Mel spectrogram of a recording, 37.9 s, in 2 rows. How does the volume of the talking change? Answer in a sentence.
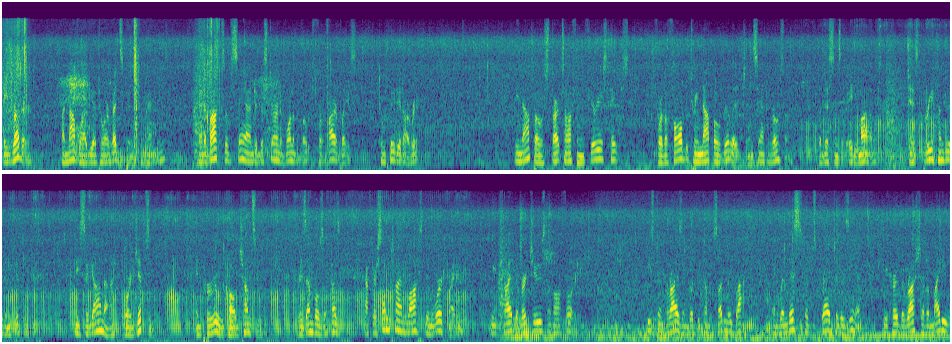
The loudness of the talking stays about the same.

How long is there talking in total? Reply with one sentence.
You can hear the talking for 34 seconds altogether.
